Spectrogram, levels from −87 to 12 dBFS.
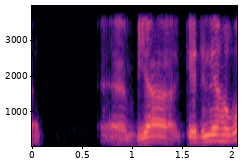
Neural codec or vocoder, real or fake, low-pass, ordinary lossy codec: vocoder, 44.1 kHz, 80 mel bands, Vocos; fake; 3.6 kHz; none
